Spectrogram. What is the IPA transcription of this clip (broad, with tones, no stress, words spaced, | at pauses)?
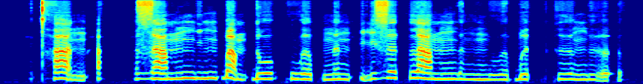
t̪ʰa̰˧˨nʔ | za˨˦mŋi˨˦ŋ ɓa̰˧˨mɗo˧kwəː˨˩p̚nə˧n ʔḭ˧˥zə˦˥t̚ la˧mŋə̤˨˩n mṳ˨˩ə̯ɓə˦˥t̚kɨ˧ə̯ŋɨ̰˧˨ə̯ʔ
